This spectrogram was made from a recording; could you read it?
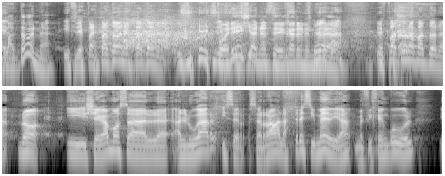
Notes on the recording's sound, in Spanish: Estamos EN VIVO en el TEATRO CHACAREREAN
